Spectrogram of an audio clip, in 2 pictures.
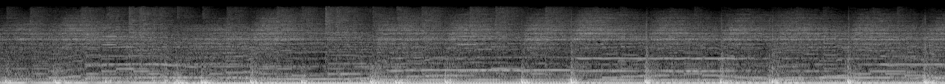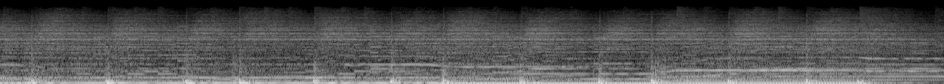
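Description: Live band music: a drum kit keeps a steady beat of kick, snare and rimshots under a sustained low bass, with melodic lines that hold notes and glide between them.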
